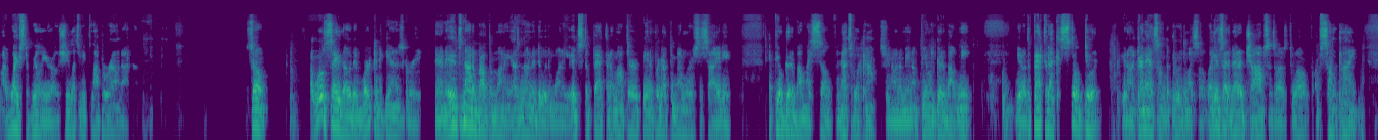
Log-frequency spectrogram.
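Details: Adult man, a laryngectomee who has returned to work after total laryngectomy surgery, speaking with an alaryngeal voice; finding: alaryngeal speech after total laryngectomy.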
